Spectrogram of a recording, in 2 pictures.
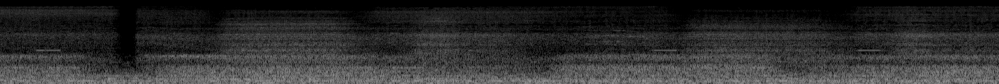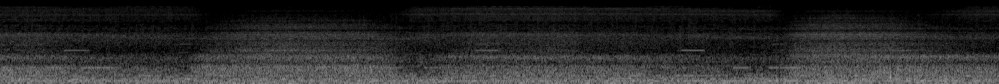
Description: Slow steady deep breathing sounds of a CPAP machine with sporadic wheezing and faint heart monitor sounds for the ultimate form of hospital ambience relaxation, deep sleep and ASMR.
